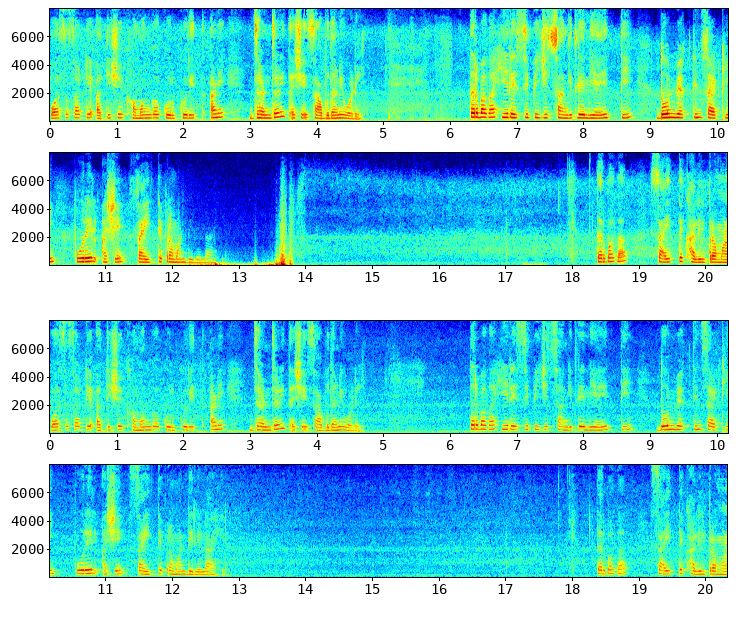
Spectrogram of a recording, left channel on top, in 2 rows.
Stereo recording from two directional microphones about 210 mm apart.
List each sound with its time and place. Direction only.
0.2 s a woman's voice: 15° left (ahead or behind)
6.2 s a woman's voice: 25° left (ahead or behind)
18.3 s a woman's voice: 25° left (ahead or behind)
